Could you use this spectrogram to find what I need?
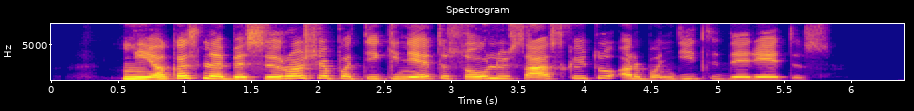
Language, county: Lithuanian, Klaipėda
